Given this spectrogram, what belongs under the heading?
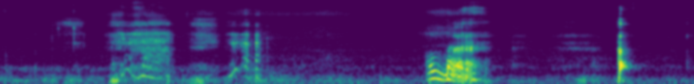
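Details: Infant with a few brief voiced squeaks and a sharp, sudden catch of breath: hiccups.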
